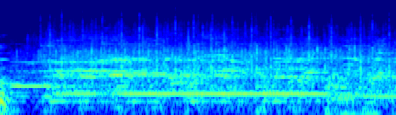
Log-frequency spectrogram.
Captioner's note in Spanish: Vítores, aplausos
